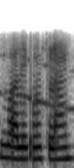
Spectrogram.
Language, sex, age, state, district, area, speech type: Urdu, female, 18-30, Bihar, Khagaria, rural, conversation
